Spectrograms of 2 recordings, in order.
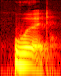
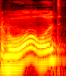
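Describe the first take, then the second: First: No L sound is pronounced in the word. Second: An L sound is pronounced in the word. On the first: The speaker calls it right. "it's would" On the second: The speaker calls it wrong. "it's not wold"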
